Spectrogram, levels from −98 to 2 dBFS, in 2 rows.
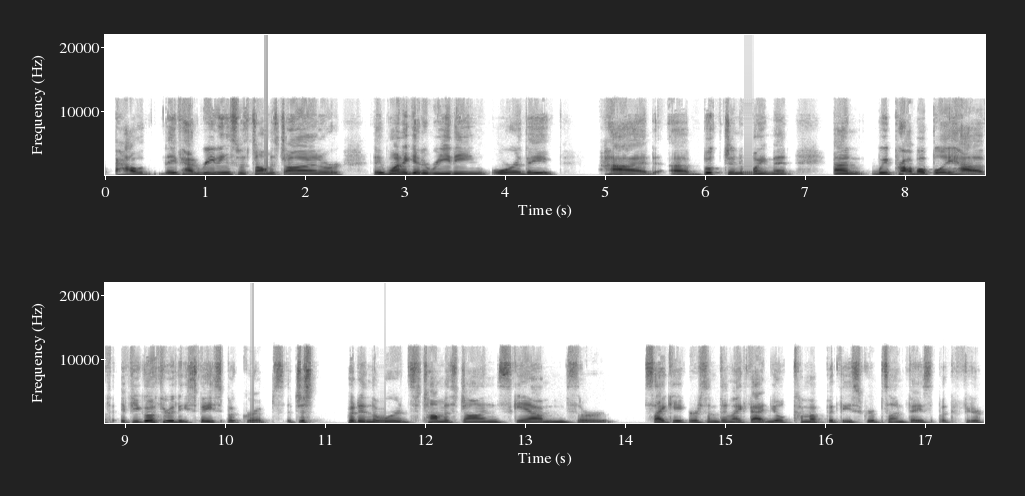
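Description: Audio arrived late, so the device replayed its last chunk (repeated buffer, fitting 20 ms): hard-joined repeats at 1.60–1.62, 6.40–6.48, 10.26–10.28 and 11.56–11.60 s.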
